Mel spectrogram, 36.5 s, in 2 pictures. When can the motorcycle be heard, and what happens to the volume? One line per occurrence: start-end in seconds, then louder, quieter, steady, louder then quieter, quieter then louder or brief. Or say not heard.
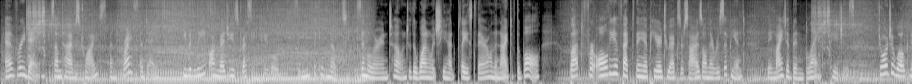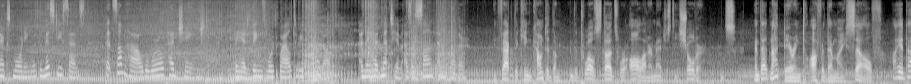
0.0-7.5 louder
11.1-36.4 louder then quieter.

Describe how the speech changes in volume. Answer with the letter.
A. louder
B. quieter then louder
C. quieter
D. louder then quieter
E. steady
E.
